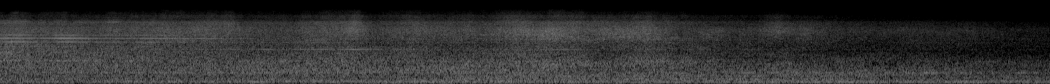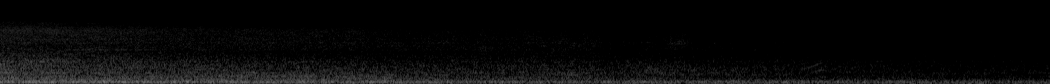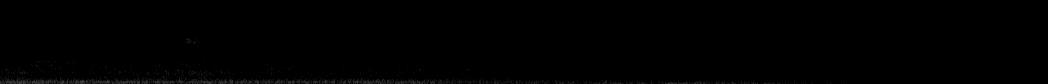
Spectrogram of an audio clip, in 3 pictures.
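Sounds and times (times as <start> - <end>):
Boeing 757 taxiing to the runway before take-off: 0.0 - 18.8.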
